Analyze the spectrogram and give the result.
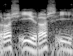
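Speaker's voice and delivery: very drawn-out, slow, fake Russian accent. Calling out to a teammate during a game: put-on Russian accent. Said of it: "why you're using a Russian accent".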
